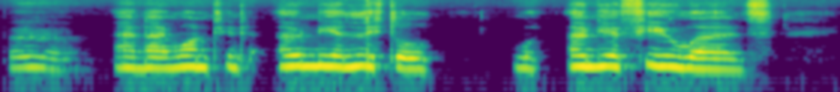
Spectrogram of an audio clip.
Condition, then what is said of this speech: Aphasia. You suddenly stop what you want to say, either because the words have gone or a particular word has gone, hence the scissors.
